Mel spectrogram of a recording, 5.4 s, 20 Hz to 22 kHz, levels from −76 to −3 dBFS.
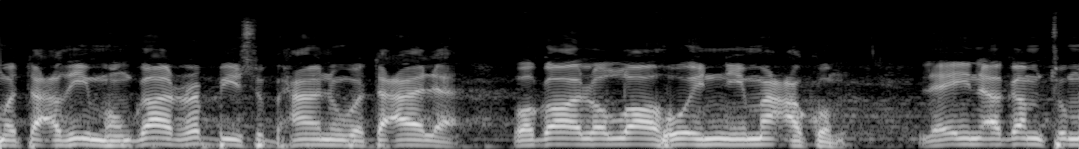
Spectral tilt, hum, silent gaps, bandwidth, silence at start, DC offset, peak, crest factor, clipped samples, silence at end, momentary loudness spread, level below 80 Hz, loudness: -7 dB/octave; none; none; 12 kHz; 0 s; under 0.1%; -2 dBFS; 16 dB; under 0.1%; 0 s; 8 LU; -52 dBFS; -19 LUFS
